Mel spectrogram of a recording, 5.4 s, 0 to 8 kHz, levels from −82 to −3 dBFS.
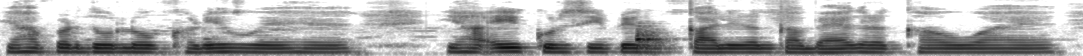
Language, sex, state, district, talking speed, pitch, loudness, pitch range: Hindi, female, Uttar Pradesh, Lalitpur, 200 wpm, 155 Hz, -18 LUFS, 150-160 Hz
